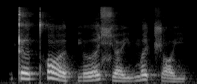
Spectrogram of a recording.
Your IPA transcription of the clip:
ʈə˦t̪ʰɔ˦˨ə̯ pʲo˨˦ə̯ɕœ˨j mə˦t͡ʃɔ˨j

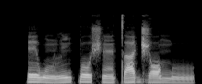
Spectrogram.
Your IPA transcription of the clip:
e˧wũ˨lĩ˧ k͡po˧ʃɛ̃˨ta˨˦ d͡ʒɔ˧mu˨

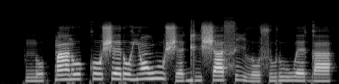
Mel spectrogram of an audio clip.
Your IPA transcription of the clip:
no˧ k͡pã˦ɾo˦ ko˦ʃɛ˦ ɾo˧ jɔ̃˦wu˦˨ ʃɛ˨˦ɡi˧ʃa˦ si˦˨lo˨ su˧ɾu˧ wɛ˧ɡa˧

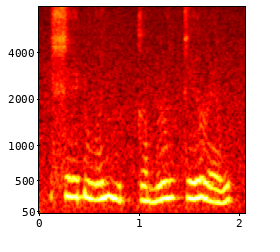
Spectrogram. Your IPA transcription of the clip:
xe˧ɗu˨˩˦ə̯ɲi˨˩t̚ kə˨˩˨mɹɨ˧˥ ke˧˥ɹɛ˨˩˦w

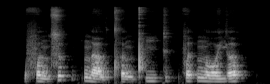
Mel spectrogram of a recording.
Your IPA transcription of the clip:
fɐ˨˩ŋsʊ˥k̚ɐ˧k̚ n̪aː˨˩wt̪ʰɐ˨˩ŋ pʰiː˨˧kɪ˧k̚fɐ˨˥t̚ n̪ɔː˨jɐ˥p̚

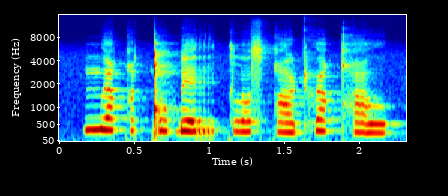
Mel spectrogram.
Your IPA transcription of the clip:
mɘqə ǃoɓɛrɪk lɔsqɔʈʰə˞ qʰo

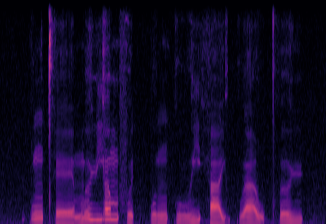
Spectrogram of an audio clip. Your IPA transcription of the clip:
pʊ˥ŋt̪ʰɛː˨ mɵ˥ɥjɐ˥mfɵ˨˥t̚ pʊ˨˧ŋkuː˨˥jhaː˨˩j kʷaː˨˩wpʰɵ˥ɥ

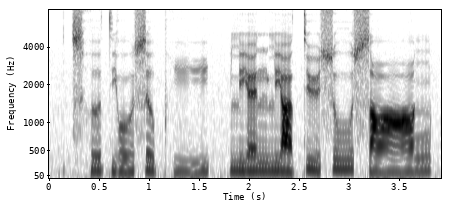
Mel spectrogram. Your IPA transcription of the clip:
t͡sʰɹ̩˧˥t̪jo˨˩ʊ̯sɹ̩˥˩pʰi˨˩˦ | ljɛ˥nljä˥˧ t̪y˥˩su˥sɑ˨˩˦ŋ

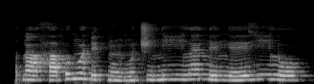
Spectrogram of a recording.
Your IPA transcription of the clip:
ɗã˨ ha˨fə˦ɡʷɛ̃˦˨ɗe˨ k͡pũ˨ɡʷĩ˧ t͡ʃi˧niː˦ lɛ̃˦ne˧ŋeː˨˦ ɣiː˦lo˧

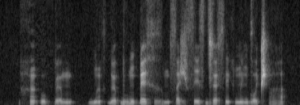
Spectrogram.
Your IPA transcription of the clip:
hə̃˧ʔu˩k͡pʏ˩m | ɡ͡bə̃˩xɠʏ˧ɓṳ˥mk͡pe˥x ɣə̤˩msɐ˩ʒsi˩zd͡zʏ˥ sĩ˩xmĩ˩ ɡo˧t͡ʃʼa̤˧

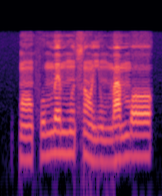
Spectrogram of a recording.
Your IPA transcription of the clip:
k͡pɔ̃˨fo˨˦mɛ˦ mũ˦sɔ̃˦˨ jũ˨ma˨˦ mɔ˦

